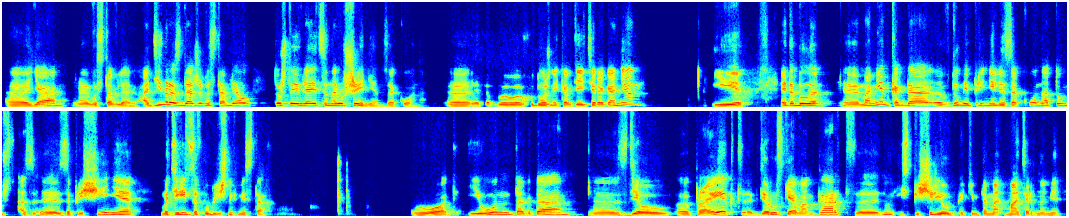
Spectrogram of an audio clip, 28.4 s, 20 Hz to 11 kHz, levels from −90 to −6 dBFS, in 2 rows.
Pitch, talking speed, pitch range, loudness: 165 Hz, 95 wpm, 150-190 Hz, -18 LUFS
